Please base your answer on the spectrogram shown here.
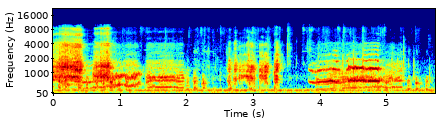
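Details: Backyard coop chickens, hens clucking and roosters crowing. Rich, harmonic clucks and drawn-out squawking notes come in loud bursts. Near the end a longer, wavering call stands out, with a faint low hum beneath.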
